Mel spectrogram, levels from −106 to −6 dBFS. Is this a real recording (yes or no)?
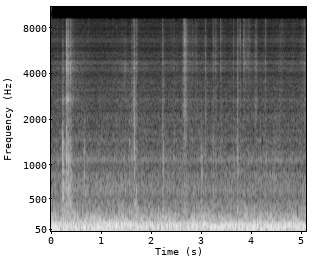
no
